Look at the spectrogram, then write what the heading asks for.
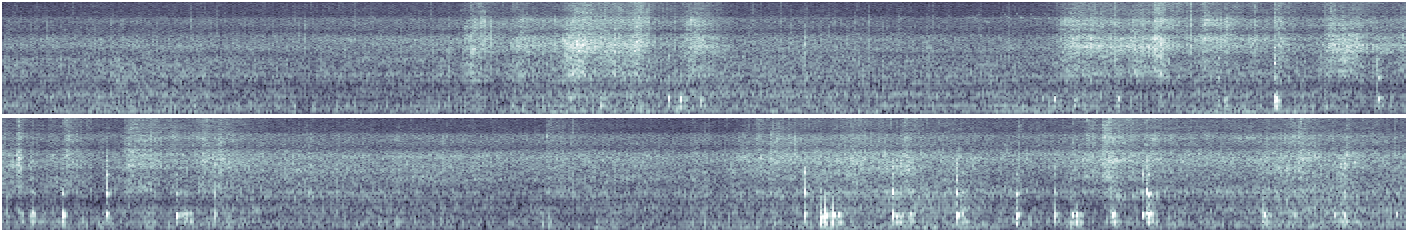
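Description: Vegetables sizzling in a clay pot over a wood fire, stirred with a wooden spoon. The sizzle swells in three spells, a few seconds in, in the middle and near the end, with short knocks and clicks of the spoon against the pot.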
